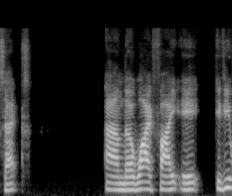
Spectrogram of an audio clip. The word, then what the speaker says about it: CeX: Yeah, it is pronounced sex.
